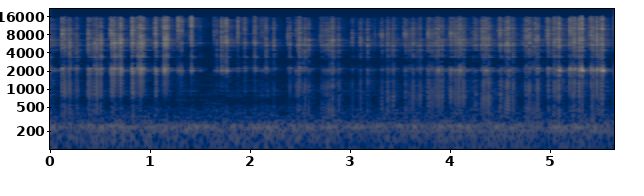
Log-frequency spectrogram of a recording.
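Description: Long nails tap rapidly on the side of an empty white printed ceramic mug held in both hands. About thirty quick, bright clicks each carry a faint glassy ping near 2 kHz that dies away almost instantly, forming a light, chime-like patter.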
